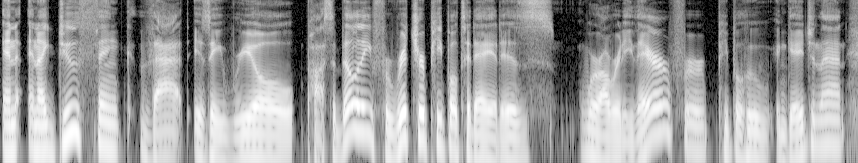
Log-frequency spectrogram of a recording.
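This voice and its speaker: An ordinary speaking voice, a man with an American accent talks at a moderate pace and medium pitch with lively intonation, the sound dry and close with no echo on a very clean recording with a silent background. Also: hardly any pauses. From New York City. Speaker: journalist and author. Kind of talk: interview conversation.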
